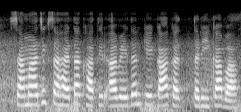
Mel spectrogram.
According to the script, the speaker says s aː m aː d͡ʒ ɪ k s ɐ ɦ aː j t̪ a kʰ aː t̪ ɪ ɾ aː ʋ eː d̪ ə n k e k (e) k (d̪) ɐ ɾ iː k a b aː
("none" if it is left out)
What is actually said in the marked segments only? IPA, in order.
a, t̪

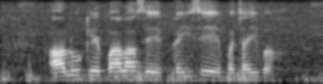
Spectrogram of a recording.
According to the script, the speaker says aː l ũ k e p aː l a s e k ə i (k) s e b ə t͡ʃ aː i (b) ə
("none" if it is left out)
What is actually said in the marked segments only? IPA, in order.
none, b

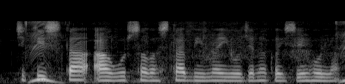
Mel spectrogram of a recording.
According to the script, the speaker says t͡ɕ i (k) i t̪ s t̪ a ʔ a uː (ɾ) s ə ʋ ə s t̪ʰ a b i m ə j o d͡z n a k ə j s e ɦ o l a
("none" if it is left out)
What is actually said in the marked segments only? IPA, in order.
k, ɾ

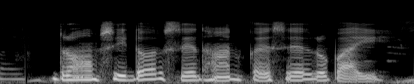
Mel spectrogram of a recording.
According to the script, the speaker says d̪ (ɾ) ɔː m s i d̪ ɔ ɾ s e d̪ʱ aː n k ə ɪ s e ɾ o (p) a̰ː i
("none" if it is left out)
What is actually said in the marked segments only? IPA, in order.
ɾ, p

